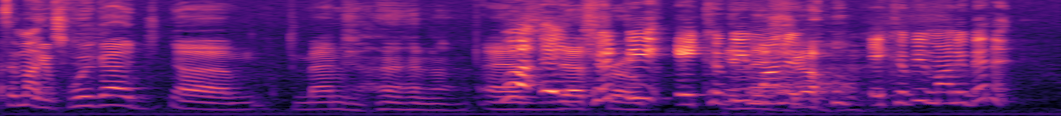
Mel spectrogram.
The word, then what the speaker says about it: Manganiello: And Joe Manganiello is Manganiello. I looked And up how it's to Giacchino, I think.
